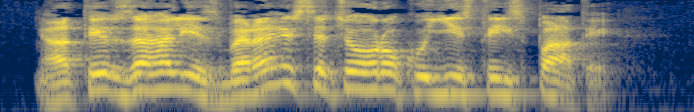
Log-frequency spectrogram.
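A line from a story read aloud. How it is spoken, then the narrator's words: Plain. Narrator (Ukrainian): запитав Гаррі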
